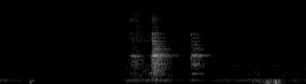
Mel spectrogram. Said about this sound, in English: Now, if you do hear background noise, once again, that is my cats. They are, for some reason, super hyper right now, and I can't figure out why. Because usually they're really, really timid and, and shy and low energy.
